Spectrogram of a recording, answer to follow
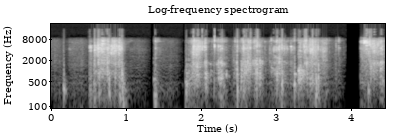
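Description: A cardboard trading-card hobby box being opened and its foil-wrapped packs pulled out: scraping and rustling of cardboard and pack wrappers in bursts, with small clicks, busiest in the second half.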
